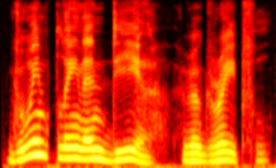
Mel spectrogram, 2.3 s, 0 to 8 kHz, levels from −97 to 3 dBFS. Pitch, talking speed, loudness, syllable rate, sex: 160 Hz, 130 wpm, -17 LUFS, 5.7 syllables/s, male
